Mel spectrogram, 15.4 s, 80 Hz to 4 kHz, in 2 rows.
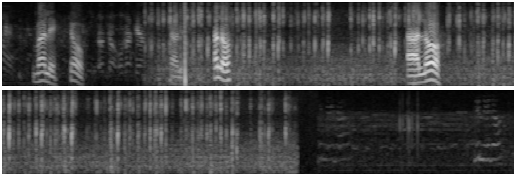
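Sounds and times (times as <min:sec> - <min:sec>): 
speech: 0:00.4 - 0:01.3, 0:02.5 - 0:03.7, 0:06.1 - 0:06.7
keyboard typing: 0:02.1 - 0:12.1.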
